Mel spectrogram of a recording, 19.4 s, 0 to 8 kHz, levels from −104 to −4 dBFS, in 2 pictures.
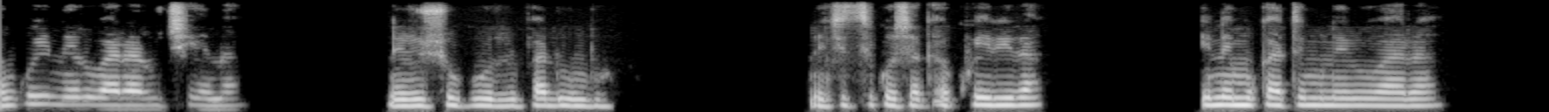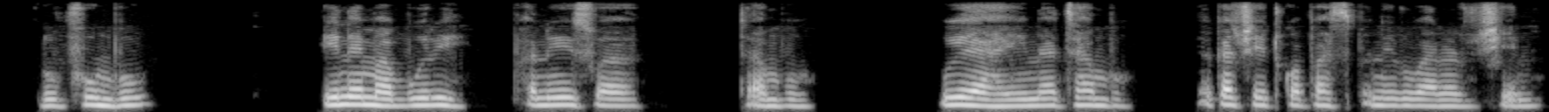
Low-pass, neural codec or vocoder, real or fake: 7.2 kHz; none; real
